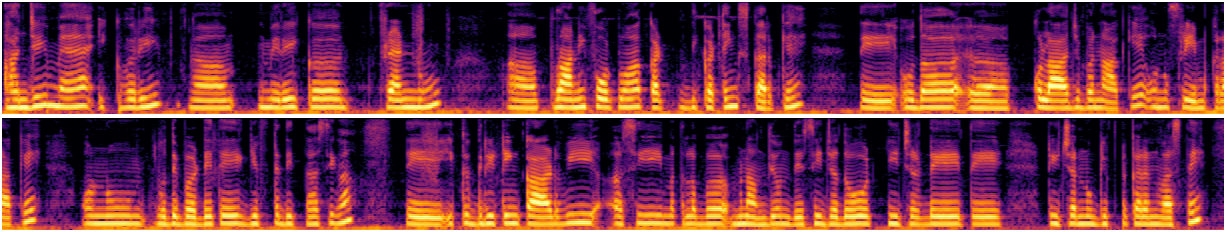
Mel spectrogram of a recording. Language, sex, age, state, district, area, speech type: Punjabi, female, 30-45, Punjab, Fazilka, urban, spontaneous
